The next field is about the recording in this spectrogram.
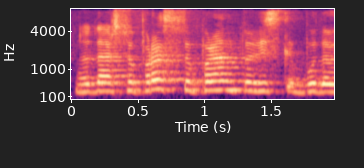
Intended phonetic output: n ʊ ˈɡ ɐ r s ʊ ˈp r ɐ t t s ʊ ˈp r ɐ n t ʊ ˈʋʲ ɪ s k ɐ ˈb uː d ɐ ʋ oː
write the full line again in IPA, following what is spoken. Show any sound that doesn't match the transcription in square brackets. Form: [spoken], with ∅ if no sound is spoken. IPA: n ʊ [ˈd] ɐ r s ʊ ˈp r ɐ [s] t s ʊ ˈp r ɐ n t ʊ ˈʋʲ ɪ s k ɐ ˈb uː d ɐ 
